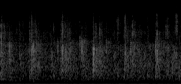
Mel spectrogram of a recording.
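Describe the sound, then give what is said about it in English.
Church audience clapping their hands during a sermon, a faint, steady patter of many hands with no break over a couple of seconds. “Clap your hands, somebody.”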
